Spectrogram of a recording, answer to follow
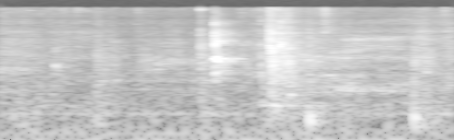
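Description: Quiet room tone with a few faint clicks from the folded bicycle being handled, about a second in.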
